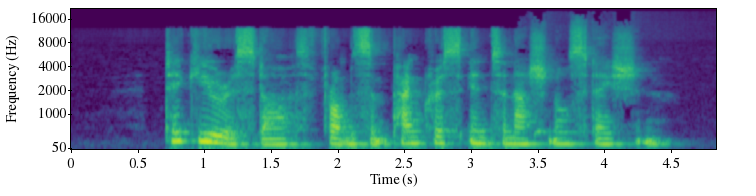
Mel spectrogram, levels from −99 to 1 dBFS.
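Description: Adaptive stream starting at a low bitrate, 0 to 3.35 s: the player began on a cheaper encoding, with nothing above 12.1 kHz, then switched seamlessly to fuller speech.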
